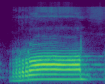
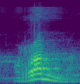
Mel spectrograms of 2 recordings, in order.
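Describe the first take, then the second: First: The vowel is drawn out long. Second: The vowel is kept short. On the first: The speaker calls it wrong. "Don't prolong. Don't don't say run" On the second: The speaker calls it right. "No prolongation"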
